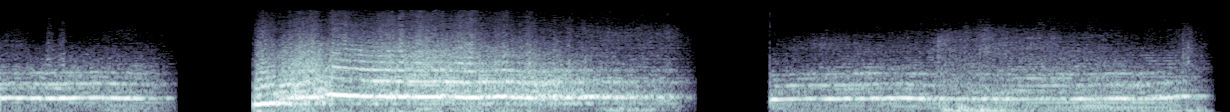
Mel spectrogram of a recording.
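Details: Guinea pigs calling during a night feed: long, loud, steady whistled wheeks held at one pitch for about two seconds each, with rich harmonics, broken by short silences.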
